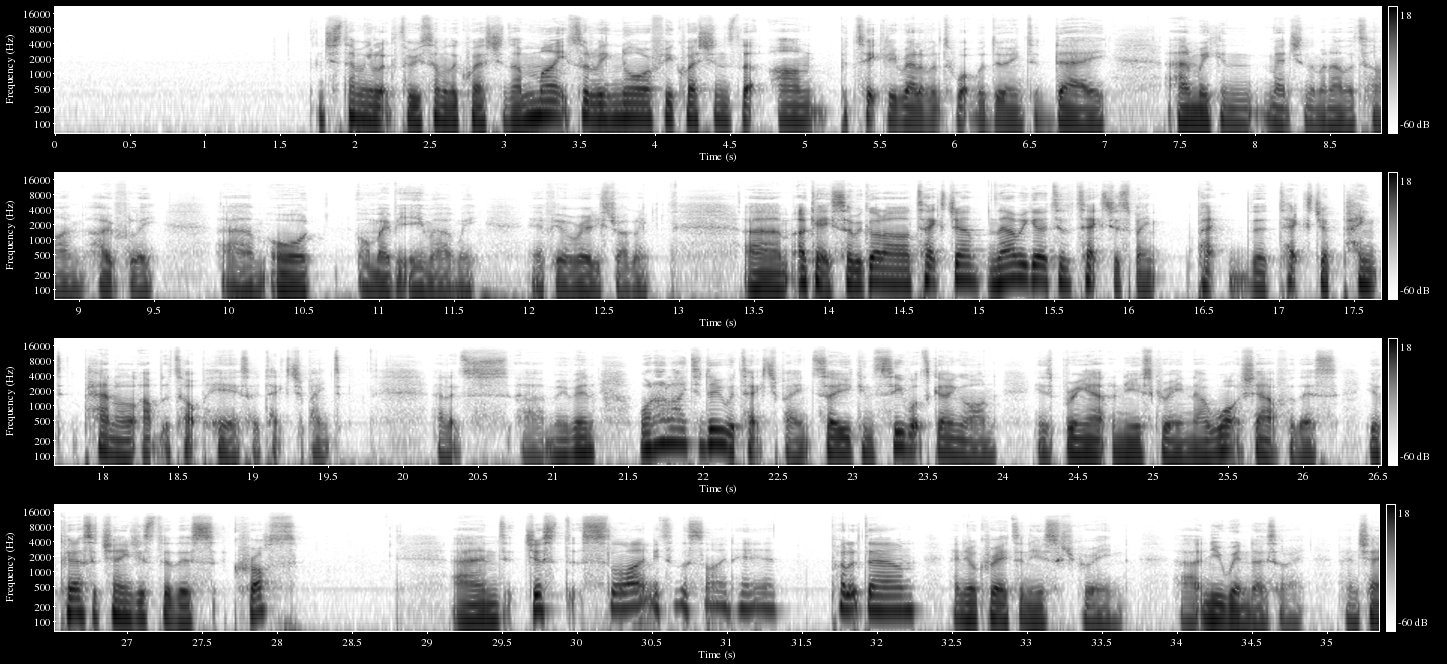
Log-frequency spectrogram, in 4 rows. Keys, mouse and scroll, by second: 6.9-15.7 middle drag, 15.7 click, 32.7-35.3 drag.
